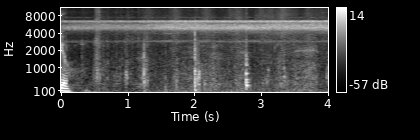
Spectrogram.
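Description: Night-time crickets and other insects keeping up a steady high-pitched chorus, with a few faint knocks of footsteps on stones.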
